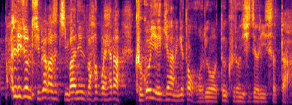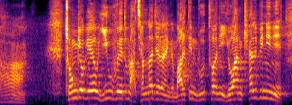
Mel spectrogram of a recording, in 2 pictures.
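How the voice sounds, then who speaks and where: An older man preaching a sermon as a pastor, often asking his listeners questions. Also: fairly high pitch. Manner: animated, asks the congregation questions.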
